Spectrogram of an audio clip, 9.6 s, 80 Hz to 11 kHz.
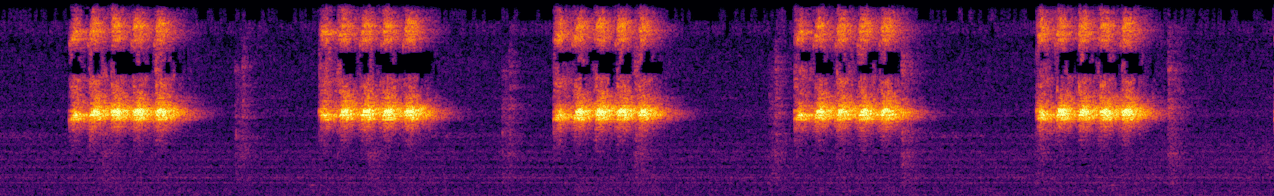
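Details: Insect singing in autumn, 19 September 2009: five high-pitched, rapidly pulsed bursts, each under a second of ringing chirps, repeating at an even pace of roughly one every two seconds against faint hiss.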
